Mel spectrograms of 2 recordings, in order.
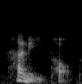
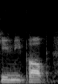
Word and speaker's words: HuniePop: hate you d pop incidentally is it not actually pronounced honey pop do you really think that I care at this point i would guess not good guess if they're going to spell it wrong then i'm going to pronounce it wrong there is nothing else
